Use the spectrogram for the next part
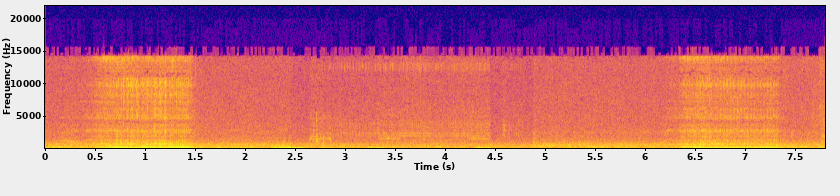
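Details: Two loud, low, rumbling snores about five seconds apart from a dog, with softer breathing and room noise between; snoring.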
